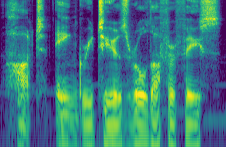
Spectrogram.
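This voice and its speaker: A woman's voice: extremely low pitch, little pitch movement, takes it slowly, faint music behind. A woman narrating a visual novel in a scripted storytelling style.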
